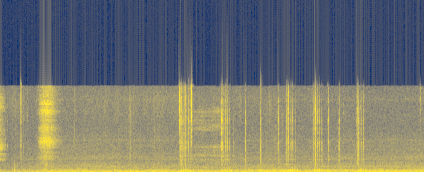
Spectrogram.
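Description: Car driving, heard from inside the cabin: a steady low engine and road rumble, with a few short knocks and clicks over the middle of the stretch.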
